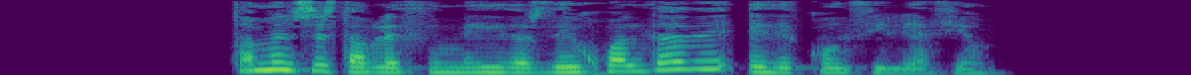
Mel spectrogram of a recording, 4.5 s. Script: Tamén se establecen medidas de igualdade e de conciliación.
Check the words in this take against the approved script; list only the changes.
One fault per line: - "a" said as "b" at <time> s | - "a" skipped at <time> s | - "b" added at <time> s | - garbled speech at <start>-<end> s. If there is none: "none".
none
